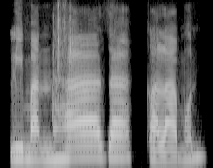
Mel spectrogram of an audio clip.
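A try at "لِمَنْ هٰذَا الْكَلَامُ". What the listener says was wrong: kolamu, bukan mun.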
